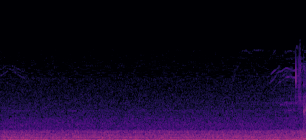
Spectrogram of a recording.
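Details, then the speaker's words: DIY battery-powered Bluetooth audio player after adding an isolated DC-DC converter and USB capacitor for ground-loop isolation: only a faint, steady low rumble and hiss, with no ground-loop buzz or hum. "okay so you can hear now that there is no more buzzing um this took care of the ground Loop"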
